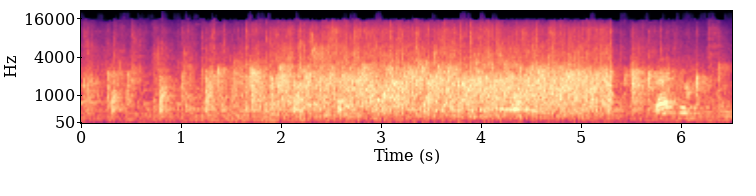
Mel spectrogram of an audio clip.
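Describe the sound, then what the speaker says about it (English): Standing ovation for scientists at a formal event, sustained loud applause from a large crowd that swells and holds steady for several seconds before tapering off. "let's heartily congratulate our proud scientists, and let's give them the standing ovation"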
